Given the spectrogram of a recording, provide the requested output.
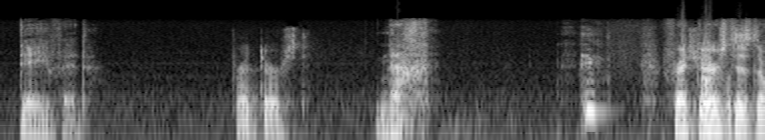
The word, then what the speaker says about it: Durst: Fred Durst. Nah. Fred Durst is the worst. Chocolate starfish. It's so fitting that his name rhymes with worst.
